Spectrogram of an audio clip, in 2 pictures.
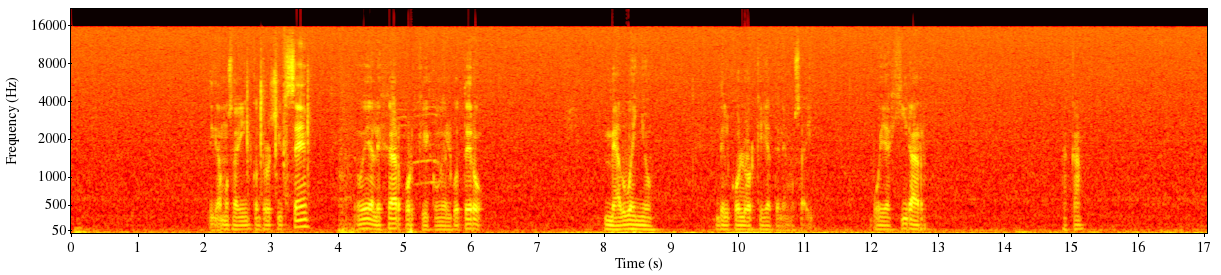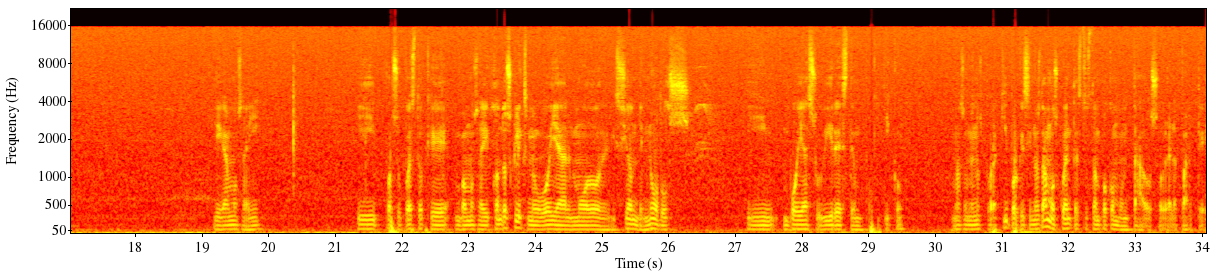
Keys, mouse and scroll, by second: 0.0-1.8 drag, 3.1 ctrl+shift+c, 3.9 ctrl+scroll down 2, 5.3 click, 6.1 click, 9.6 click, 11.6 click, 13.0-18.0 drag, 18.4-20.4 drag, 20.8-21.3 ctrl+scroll up 2, 22.0 click, 29.5-31.4 drag.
